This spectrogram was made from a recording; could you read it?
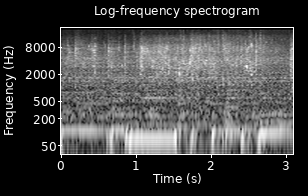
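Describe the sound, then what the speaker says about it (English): Beef broth poured into a pot of braising short ribs, a continuous close splashing and gurgling stream of liquid without talk. "And a little beef broth."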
